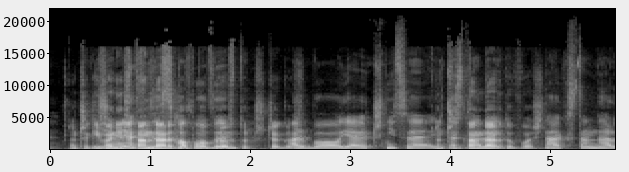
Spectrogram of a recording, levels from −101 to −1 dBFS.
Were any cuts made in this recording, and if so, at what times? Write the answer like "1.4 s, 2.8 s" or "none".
none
